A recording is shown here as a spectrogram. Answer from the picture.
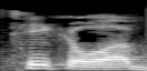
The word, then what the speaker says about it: Tekoa: He actually, I think in Hebrew the name would be pronounced Tekoa, but it was kind of nice for us to say Amos was the prophet from Toccoa.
